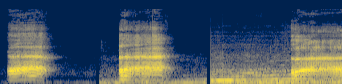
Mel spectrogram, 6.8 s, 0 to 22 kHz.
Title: Rülpsen in der S-Bahn 2 - mit Maske! || Burp in the train 2 - with mask!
